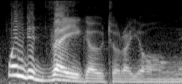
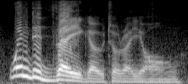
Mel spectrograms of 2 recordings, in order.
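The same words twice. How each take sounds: The two takes are said the same way.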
